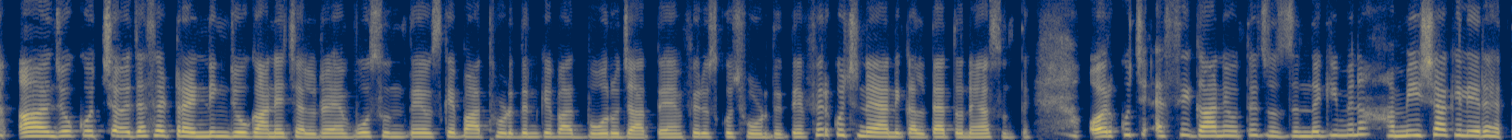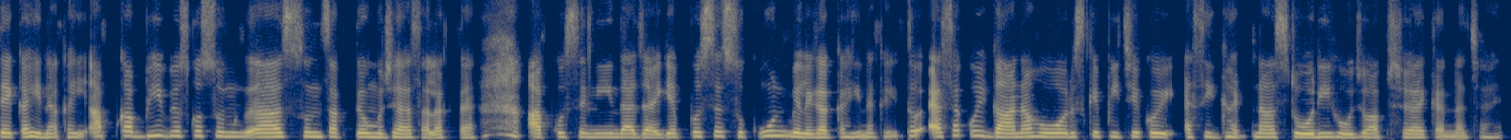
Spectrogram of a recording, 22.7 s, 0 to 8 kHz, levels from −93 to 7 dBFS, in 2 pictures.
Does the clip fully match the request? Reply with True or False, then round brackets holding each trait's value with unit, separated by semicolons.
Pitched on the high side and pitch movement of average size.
True (220 Hz; 3.7 semitones)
